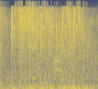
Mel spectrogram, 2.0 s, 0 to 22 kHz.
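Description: Sustained automatic gunfire rattles through a firefight in the video game Mass Effect 2, a dense, loud burst of rapid shots lasting about two seconds with voices nearby.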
